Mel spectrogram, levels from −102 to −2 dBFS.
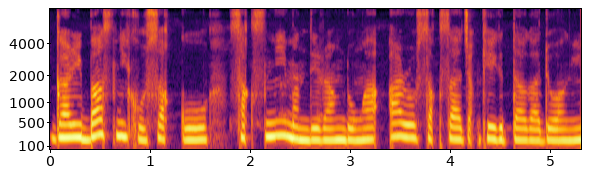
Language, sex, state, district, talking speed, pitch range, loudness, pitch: Garo, female, Meghalaya, North Garo Hills, 145 wpm, 195-235 Hz, -13 LUFS, 205 Hz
